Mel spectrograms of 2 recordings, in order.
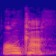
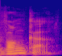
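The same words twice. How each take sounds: First: It is said in an Australian accent. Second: It is said in a German accent.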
